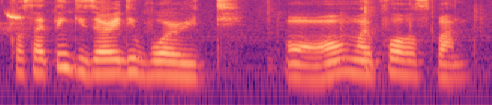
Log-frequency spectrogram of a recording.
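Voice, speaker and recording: A woman's voice: medium pitch, moderate pace, warm tone. A woman with a Nigerian accent chatting casually as a prank vlogger to viewers and family.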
